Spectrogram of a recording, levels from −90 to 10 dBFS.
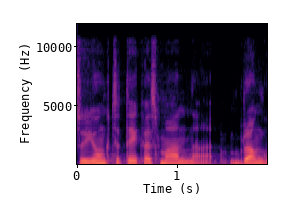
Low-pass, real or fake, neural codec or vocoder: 10.8 kHz; real; none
